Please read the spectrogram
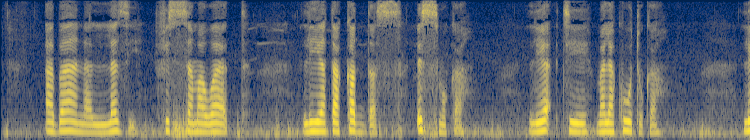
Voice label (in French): notre pere arabe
